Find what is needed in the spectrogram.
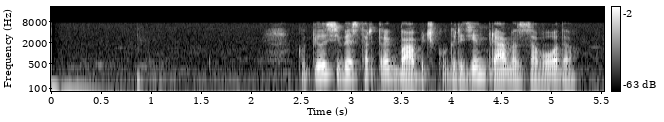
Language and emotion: Russian, positive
